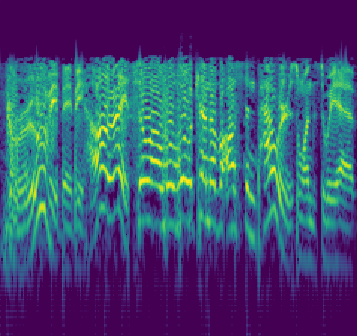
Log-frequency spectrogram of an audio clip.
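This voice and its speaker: Young male host, playful chat voice, slightly high, lo-fi tinny recording. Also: big pitch swings, moderate pace. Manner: playful, upbeat, joking. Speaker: show host. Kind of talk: casual interview. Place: bar in a restaurant. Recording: tinny phone-like sound, faint hiss.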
